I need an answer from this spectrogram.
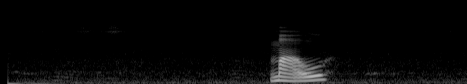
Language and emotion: Russian, neutral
